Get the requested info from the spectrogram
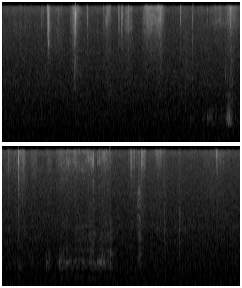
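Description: A thin paper strip being handled and creased by fingers against a wooden tabletop: soft rustling and brushing with a few sharp ticks.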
